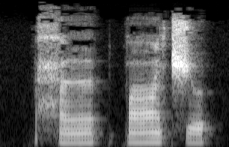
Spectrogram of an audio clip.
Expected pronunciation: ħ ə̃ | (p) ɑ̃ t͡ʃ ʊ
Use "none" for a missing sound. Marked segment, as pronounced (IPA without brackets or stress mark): p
